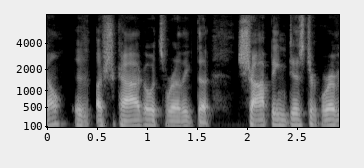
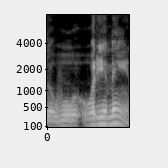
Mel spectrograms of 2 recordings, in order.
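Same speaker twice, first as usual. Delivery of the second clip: put-on snippy, attitude-filled tone. Retelling a police officer's reply to a question, imitating someone with an attitude. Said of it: "with an attitude".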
